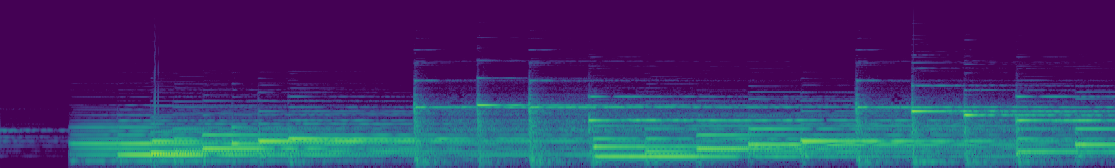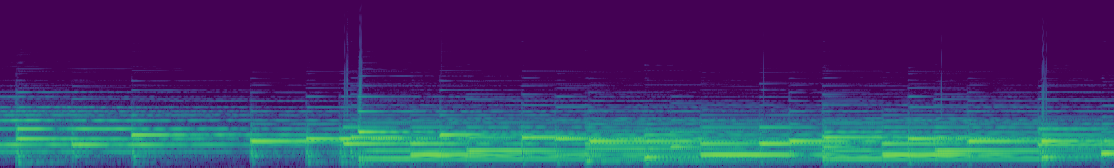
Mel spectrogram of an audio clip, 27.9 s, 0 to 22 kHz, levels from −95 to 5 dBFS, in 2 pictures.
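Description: Hard clipping appears on brief peaks at 1.93–1.98 s, 11.42 s, 18.25–18.55 s, 19.46 s, 23.48 s, 25.70–25.79 s and 26.97–27.02 s. The level exceeds what the chain can pass, by about 2 dB at most, so the peaks are cut flat and heard as small crackles, longest around 18.3 s. The waveform shows squared-off tops, and the spectrogram shows vertical smears of high harmonics at each instant.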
